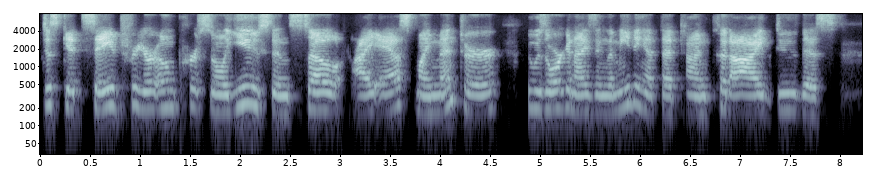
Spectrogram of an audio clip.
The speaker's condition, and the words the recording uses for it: None; typical speech.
